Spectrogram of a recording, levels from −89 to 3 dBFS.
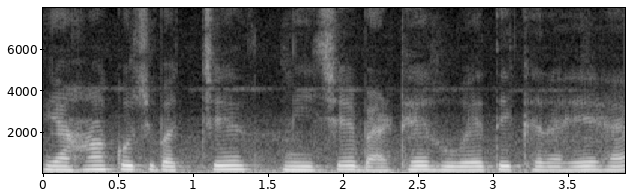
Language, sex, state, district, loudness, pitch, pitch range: Hindi, female, Uttar Pradesh, Jalaun, -14 LUFS, 190 Hz, 185-200 Hz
